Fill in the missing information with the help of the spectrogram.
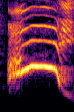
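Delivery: a short high loud yelp of glee; excited squeal. Retold or imitated. Telling viewers about fake dating, a high yelp. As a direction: yelp like the trope just landed.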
